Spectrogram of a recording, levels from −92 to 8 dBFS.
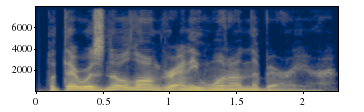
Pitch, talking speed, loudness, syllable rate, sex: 125 Hz, 265 wpm, -15 LUFS, 7.3 syllables/s, male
